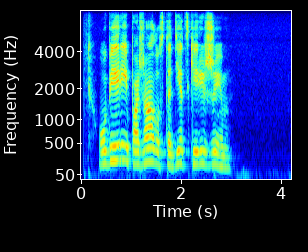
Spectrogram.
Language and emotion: Russian, angry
